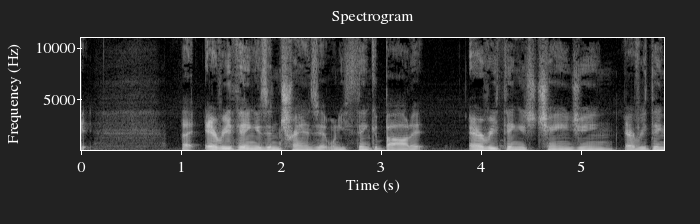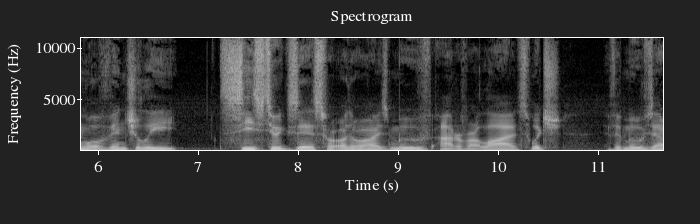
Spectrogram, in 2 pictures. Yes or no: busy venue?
no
